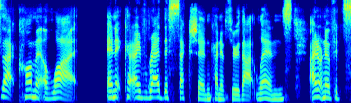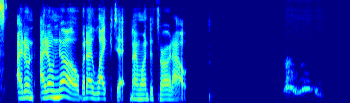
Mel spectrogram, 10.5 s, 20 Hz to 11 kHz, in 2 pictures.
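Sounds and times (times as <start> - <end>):
speech: 0.0 - 8.1
dog barking: 9.5 - 10.1.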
